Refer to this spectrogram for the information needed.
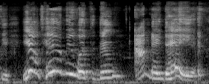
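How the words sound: It is said in a sassy put-on voice.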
